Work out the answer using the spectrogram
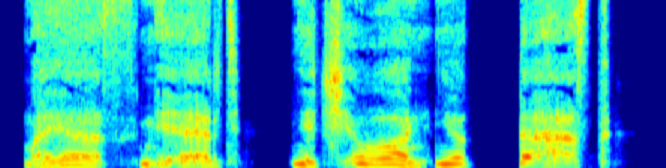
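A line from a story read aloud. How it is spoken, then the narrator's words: Choked wheezing. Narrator (Russian): хрипел Сапсан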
